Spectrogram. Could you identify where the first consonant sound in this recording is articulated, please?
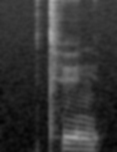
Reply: alveolar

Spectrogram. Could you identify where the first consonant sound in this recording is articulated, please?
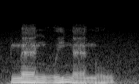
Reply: labial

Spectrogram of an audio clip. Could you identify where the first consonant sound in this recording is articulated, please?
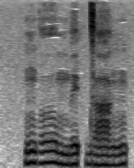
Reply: velar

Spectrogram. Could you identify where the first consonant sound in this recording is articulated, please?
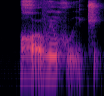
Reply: uvular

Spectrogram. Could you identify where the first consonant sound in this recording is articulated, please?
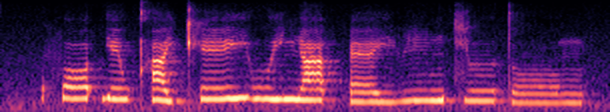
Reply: labial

